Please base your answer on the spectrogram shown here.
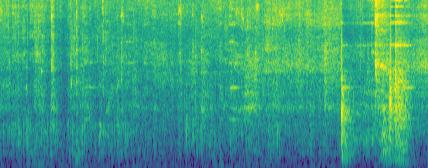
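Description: A spoon stirs cooked carrot, new potatoes and bacon in a pan, making soft scraping and clinking, with a few louder knocks of utensil on pan near the end, quiet and close, with no voices.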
